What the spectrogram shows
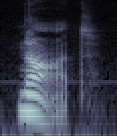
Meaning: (noun) A looping of a piece of string or of any other long, flexible material that cannot be untangled without passing one or both ends of the material through its loops
- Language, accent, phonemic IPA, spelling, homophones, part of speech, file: English, US, /nɑt/, knot, not, noun / verb, En-us-knot.ogg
